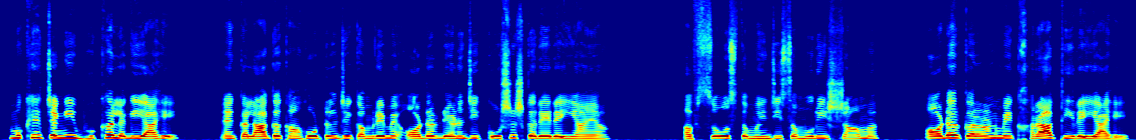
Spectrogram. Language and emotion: Sindhi, sad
